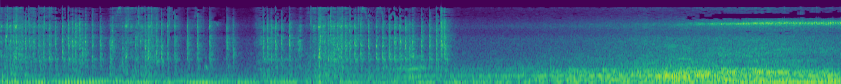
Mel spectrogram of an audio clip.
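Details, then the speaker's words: Honda Megapro motorcycle with full-wave ignition and charging coil after tracing and reconnecting the wiring: single cylinder catches and runs with an even steady beat, normal running. "Nah, kalau minyak ada, karbu bagus, busi bagus, api bagus, motor pasti nyala, bro."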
